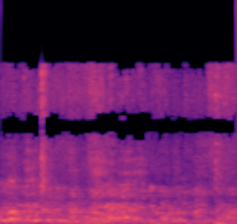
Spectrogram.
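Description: Several people talking at once in small groups: overlapping conversational chatter.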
